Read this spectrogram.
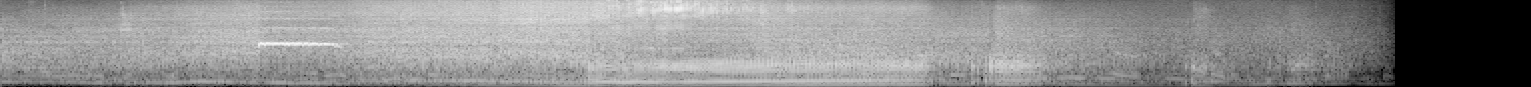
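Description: A rally car engine roars close by, revving hard, then fades into the distance.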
